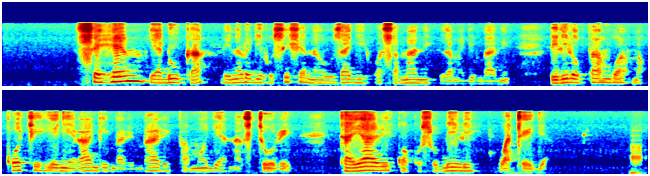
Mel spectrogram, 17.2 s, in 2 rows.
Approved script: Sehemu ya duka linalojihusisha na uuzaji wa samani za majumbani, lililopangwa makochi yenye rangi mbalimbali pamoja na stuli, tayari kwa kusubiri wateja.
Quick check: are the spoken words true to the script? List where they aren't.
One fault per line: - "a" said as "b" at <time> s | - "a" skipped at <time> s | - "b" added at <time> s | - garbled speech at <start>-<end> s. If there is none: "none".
none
